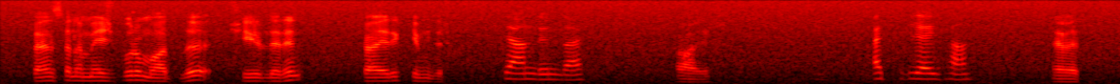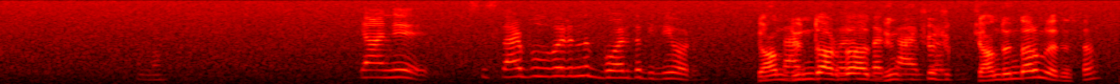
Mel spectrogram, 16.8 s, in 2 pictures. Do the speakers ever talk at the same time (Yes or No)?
Yes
